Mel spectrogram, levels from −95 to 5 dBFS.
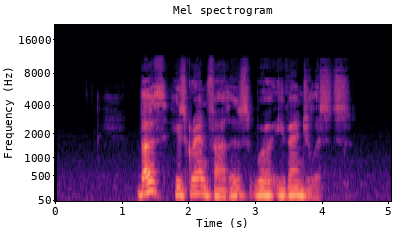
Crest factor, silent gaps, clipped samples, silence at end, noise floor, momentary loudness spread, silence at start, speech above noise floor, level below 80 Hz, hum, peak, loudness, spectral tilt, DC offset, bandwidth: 20 dB; none; under 0.1%; 0.7 s; -65 dBFS; 17 LU; 1.25 s; 41 dB; -56 dBFS; none; -6 dBFS; -24 LUFS; -6.5 dB/octave; under 0.1%; 10.5 kHz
